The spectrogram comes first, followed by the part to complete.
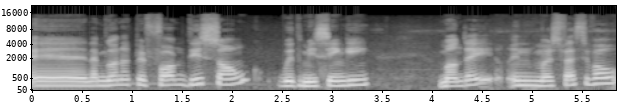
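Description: A woman with a Portuguese accent at a fairly slow pace, her loudness very even, over noticeable background noise. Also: medium pitch for a woman, ordinary pitch variation. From Brazil, São Paulo. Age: 30s. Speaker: jazz drummer and singer. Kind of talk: casual interview. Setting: garden.

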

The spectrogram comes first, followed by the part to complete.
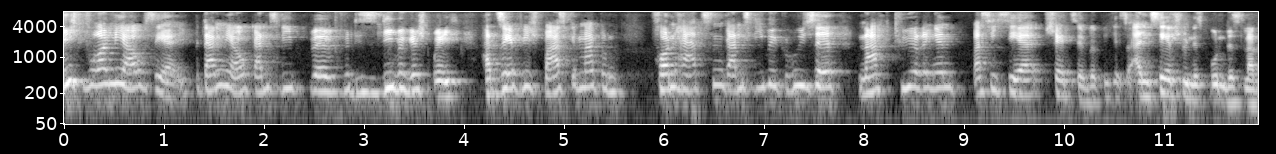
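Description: The man's pitch is extremely high, with lively intonation. His loudness swings a lot. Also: moderate pace. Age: 40s. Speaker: tenor singer. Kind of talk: casual interview. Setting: at home, remote conversation.

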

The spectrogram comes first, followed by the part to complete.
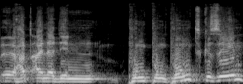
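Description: A man speaks with a fairly high pitch. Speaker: sports journalist. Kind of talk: casual interview chat.

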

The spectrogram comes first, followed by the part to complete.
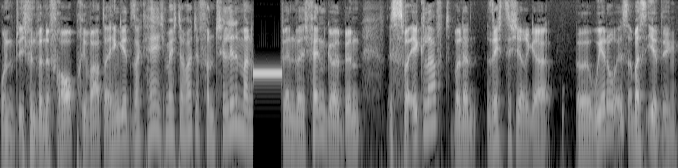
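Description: Speaking at a very fast pace, this voice swings very widely in pitch and shows vocal fry. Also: man, medium pitch for a man. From Germany, Saarland. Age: 20s. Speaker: podcaster and comedy agency founder. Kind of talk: casual chat.

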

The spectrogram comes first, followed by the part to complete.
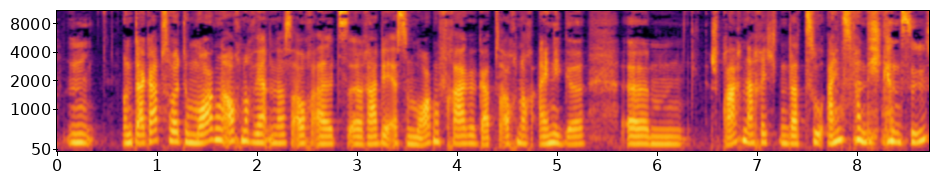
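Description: At a moderate pace, a woman talks at a medium pitch. She has a plain, everyday voice. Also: ordinary pitch variation. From Ruhr area, Germany. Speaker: radio presenter. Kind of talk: casual chat. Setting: studio.

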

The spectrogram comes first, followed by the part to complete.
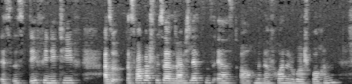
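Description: A woman speaks at a medium pitch. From Germany (Hannover area), born in Tehran. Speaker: Iranian-German activist. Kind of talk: casual interview. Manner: animated, hesitant fillers.

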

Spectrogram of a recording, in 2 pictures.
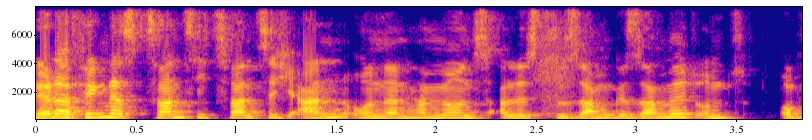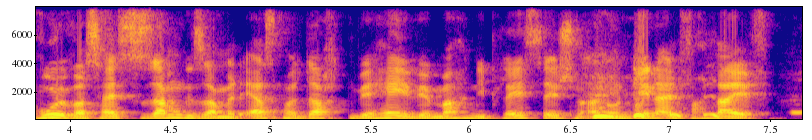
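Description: The man rattles along at a very fast pace, his high voice full of lively intonation. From Krefeld, Lower Rhine, western Germany. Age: 30s. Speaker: Twitch streamer. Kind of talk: casual chat.

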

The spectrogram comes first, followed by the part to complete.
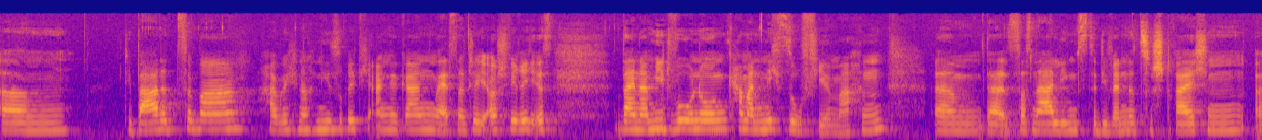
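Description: Speaking at a moderate pace, a woman uses a medium pitch and a monotone, flat intonation. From Germany, Düsseldorf. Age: 30s. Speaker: interior design influencer. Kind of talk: casual interview. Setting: at her home.

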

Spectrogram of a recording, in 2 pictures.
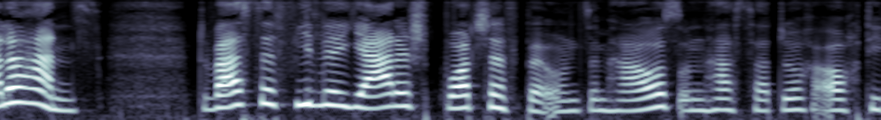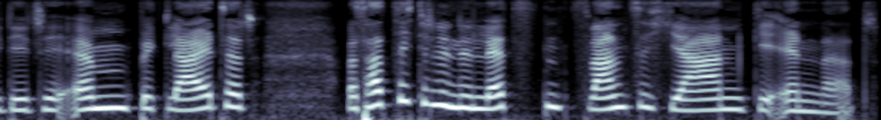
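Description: A woman with a slight Franconian accent speaks at a moderate pace and a high pitch, with ordinary pitch variation and big swings in loudness, in a very clean, dry, close recording with no echo and a silent background. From Franconia, Germany (Franconian Lake District). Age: 20s. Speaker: trainee journalist and podcast host. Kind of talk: news podcast presenting and interviewing.

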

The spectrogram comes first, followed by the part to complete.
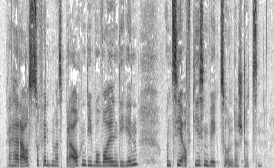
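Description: Against noticeable background noise, a woman speaks at a fairly high pitch with monotone, flat intonation. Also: moderate pace, dry, close sound with no echo. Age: 40s. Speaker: sex therapist. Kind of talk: interview.

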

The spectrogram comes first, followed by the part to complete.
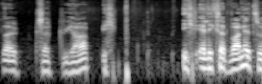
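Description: In a dry, close recording with no echo, a man talks at a moderate pace in a medium pitch, his tone dark and mellow and somewhat breathy. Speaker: radio correspondent. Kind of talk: casual interview storytelling.

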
